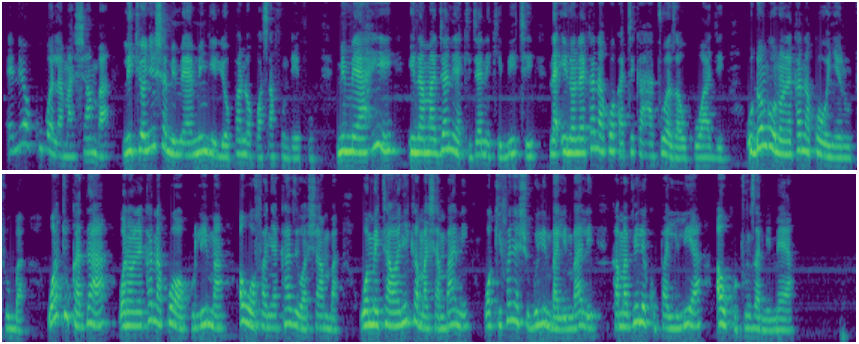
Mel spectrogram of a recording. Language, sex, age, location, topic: Swahili, female, 25-35, Nairobi, agriculture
